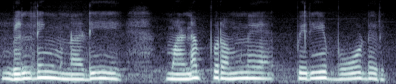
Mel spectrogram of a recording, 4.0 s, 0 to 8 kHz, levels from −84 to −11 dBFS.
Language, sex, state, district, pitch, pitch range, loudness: Tamil, female, Tamil Nadu, Namakkal, 195 Hz, 185-210 Hz, -13 LUFS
